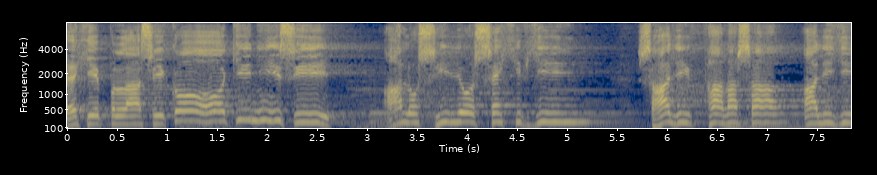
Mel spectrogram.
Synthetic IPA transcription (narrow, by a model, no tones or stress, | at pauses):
eçiplasikocinisi | a̰losiʎoseçivʝi | salifalasaːliɣi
